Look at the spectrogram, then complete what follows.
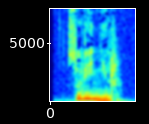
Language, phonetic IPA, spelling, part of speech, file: Russian, [sʊvʲɪˈnʲir], сувенир, noun, Ru-сувенир.ogg
- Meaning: souvenir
